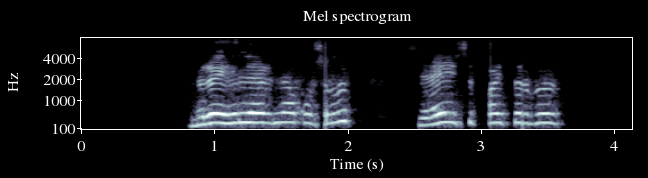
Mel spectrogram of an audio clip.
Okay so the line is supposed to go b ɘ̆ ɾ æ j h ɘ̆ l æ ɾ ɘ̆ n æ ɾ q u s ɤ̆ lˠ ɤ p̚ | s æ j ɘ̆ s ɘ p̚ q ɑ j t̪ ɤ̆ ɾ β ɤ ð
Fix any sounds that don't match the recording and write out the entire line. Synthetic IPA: b ɘ̆ ɾ æ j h ɘ̆ l æ ɾ ɘ̆ n æ q u ʃ ɤ̆ lˠ ɤ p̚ | s æ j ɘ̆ s ɘ p̚ q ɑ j t̪ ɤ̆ ɾ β ɤ ð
